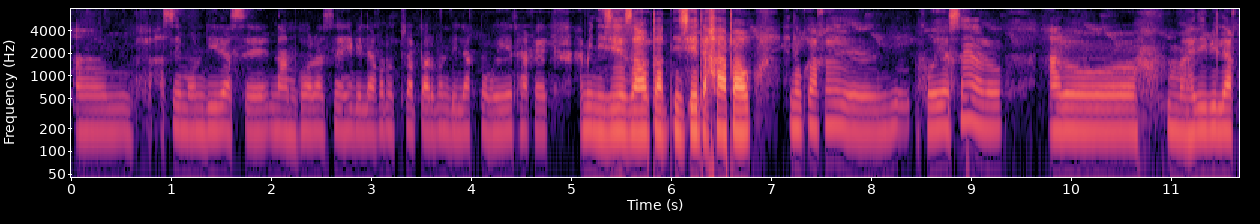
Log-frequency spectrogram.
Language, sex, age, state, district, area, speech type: Assamese, female, 30-45, Assam, Udalguri, rural, spontaneous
